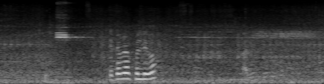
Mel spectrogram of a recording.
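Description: Street traffic background, with a short high-pitched beep about a second in and a faint thin high tone in the second half.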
